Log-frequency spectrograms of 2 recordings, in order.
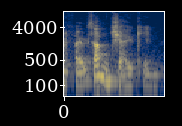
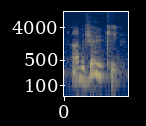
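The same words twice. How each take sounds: First: Said in the usual way. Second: A sly whispered aside, softer. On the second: Acted. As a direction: whisper it like a secret. Whispered after the rude joke.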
